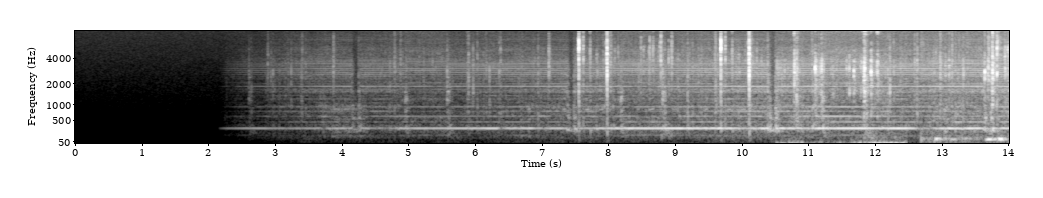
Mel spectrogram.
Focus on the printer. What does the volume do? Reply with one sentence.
The volume of the printer goes up.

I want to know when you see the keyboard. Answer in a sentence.
The keyboard can be heard from 7.3 to 13.9 s.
